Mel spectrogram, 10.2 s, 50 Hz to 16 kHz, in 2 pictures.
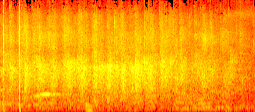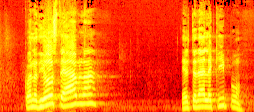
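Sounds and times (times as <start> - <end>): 
audience applauding: 0.0 - 5.4
speech: 5.6 - 7.1, 8.8 - 10.0.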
